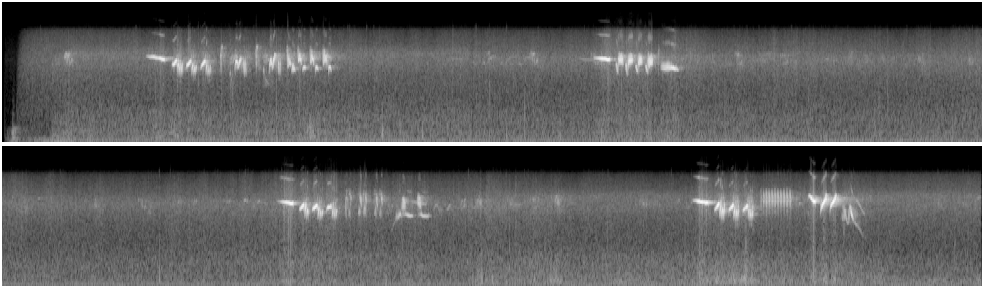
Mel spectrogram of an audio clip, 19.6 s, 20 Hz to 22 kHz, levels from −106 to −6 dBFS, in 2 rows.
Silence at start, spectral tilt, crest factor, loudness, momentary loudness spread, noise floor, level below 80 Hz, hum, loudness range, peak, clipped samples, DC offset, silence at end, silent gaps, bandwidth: 0.6 s; 0.5 dB/octave; 22 dB; -13 LUFS; 20 LU; -51 dBFS; -62 dBFS; none; 11 LU; 0 dBFS; under 0.1%; under 0.1%; 1.2 s; none; 10.5 kHz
